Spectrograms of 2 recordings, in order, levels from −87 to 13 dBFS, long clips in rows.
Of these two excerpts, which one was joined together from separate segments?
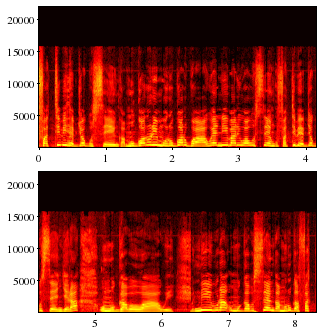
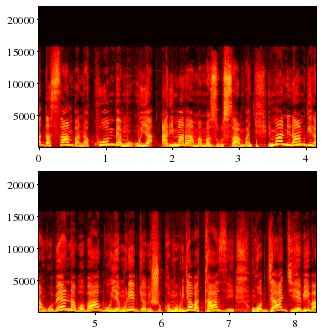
first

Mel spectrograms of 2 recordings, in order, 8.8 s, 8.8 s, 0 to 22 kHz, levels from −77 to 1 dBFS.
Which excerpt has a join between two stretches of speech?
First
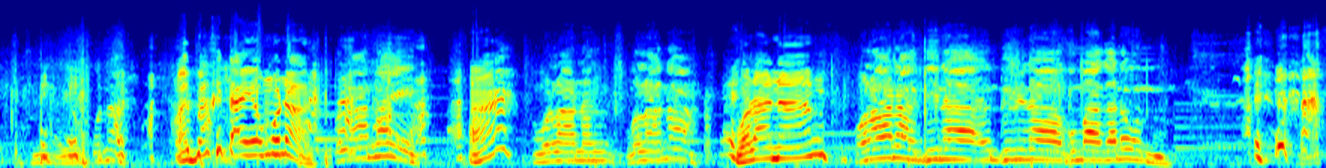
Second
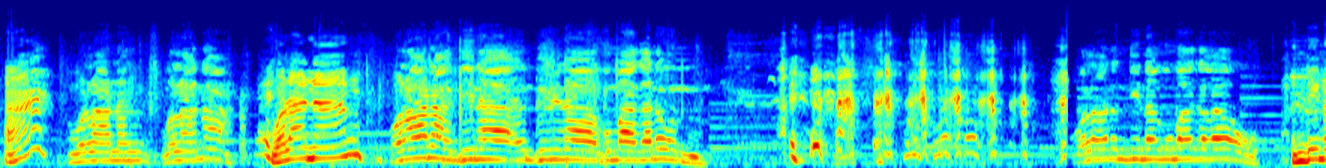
second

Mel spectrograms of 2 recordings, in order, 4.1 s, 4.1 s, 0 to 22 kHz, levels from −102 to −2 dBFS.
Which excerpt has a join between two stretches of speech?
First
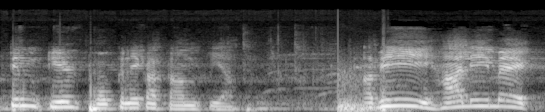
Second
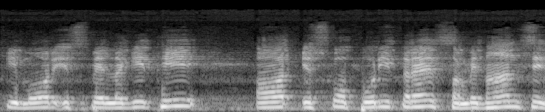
first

